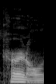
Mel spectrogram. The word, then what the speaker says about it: colonel: Why is pronounced kernel not colonel?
